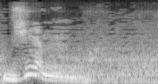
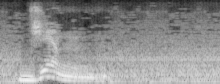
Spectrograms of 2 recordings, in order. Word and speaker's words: gym: Gym, gym, gym. Parece o nome Jaime, gym também, mas vem de gymnasium, ginásio, comprido.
